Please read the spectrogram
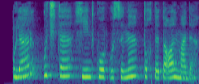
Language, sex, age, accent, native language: Uzbek, female, 18-24, Andijon, Uzbek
